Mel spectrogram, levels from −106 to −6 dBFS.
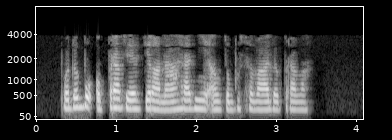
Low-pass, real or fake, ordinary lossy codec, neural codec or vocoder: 7.2 kHz; fake; AAC, 16 kbps; vocoder, 24 kHz, 100 mel bands, Vocos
